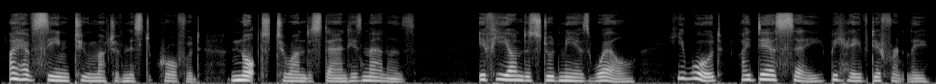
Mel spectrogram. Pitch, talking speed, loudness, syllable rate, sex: 170 Hz, 165 wpm, -20 LUFS, 4.8 syllables/s, female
